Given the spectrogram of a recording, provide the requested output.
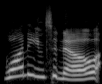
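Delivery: mother's wounded reaction to her daughter's accusation; hurt inner protest. Retold or imitated. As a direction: cry out inwardly at the injustice. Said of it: "And I'm like".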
